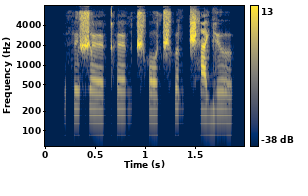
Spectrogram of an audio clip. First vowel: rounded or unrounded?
rounded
